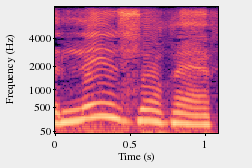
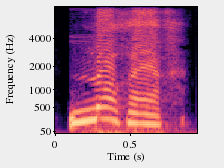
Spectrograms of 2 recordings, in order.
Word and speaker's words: horaire: أنتم لاحظتوا أنا لما قرأتها في الجمع قلت les horaires، يعني عملت رابط ما بين S و O، وكأن الأش غير موجودة. فإذا كان لازم تنتبهوا إلى أن الأش تعتبر أش ساكنة مية. إذا فلا أنطقها، أقول l'horaire الأبوستروف و du train،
